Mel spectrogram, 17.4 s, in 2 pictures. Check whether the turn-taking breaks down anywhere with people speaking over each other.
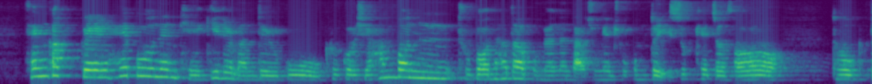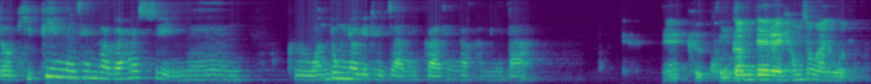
No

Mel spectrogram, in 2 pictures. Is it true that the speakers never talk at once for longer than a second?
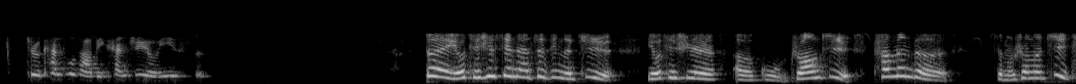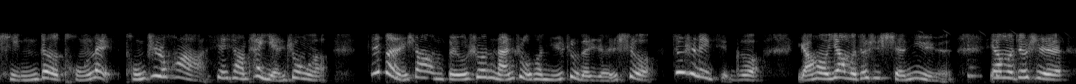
Yes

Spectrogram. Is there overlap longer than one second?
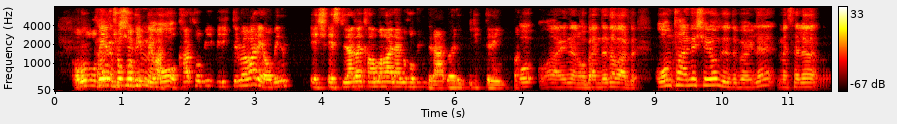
Yes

